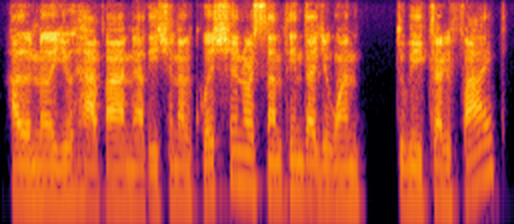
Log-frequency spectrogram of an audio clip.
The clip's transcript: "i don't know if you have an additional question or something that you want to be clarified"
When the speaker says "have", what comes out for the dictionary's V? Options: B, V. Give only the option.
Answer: V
